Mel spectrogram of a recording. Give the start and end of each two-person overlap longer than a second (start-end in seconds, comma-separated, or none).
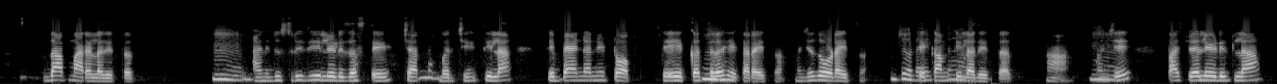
none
